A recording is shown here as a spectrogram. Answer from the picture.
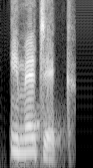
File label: "emetic", Indian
